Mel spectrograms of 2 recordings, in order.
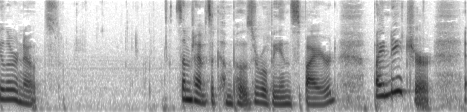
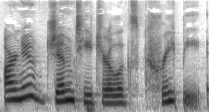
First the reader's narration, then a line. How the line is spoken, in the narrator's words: Isadora said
